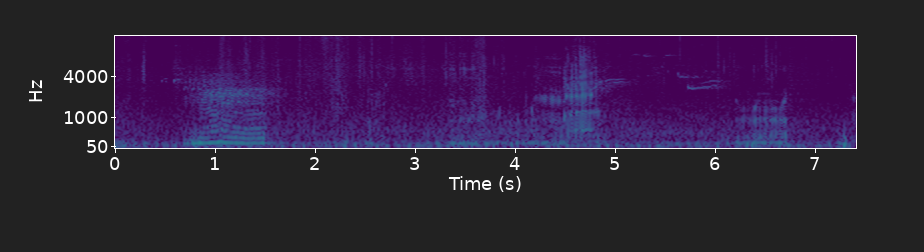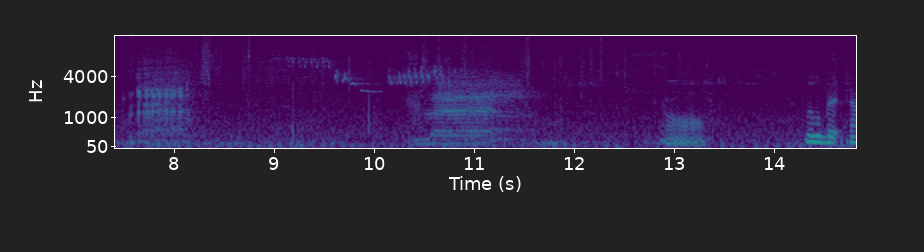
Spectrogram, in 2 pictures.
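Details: A Zwartbles ewe, newly turned out with lambs in a paddock on a County Kilkenny farm in Ireland, gives loud, wavering bleats, calling for the lamb she left sound asleep.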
